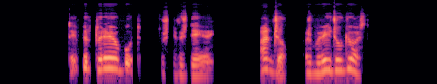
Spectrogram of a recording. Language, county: Lithuanian, Vilnius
